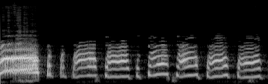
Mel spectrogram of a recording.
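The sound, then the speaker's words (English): A person imitates a hen, opening with a loud, harsh squawk and then a quick run of about seven rhythmic, nasal clucks, clear with no other sounds. “Let's see if we can imitate a hen.”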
